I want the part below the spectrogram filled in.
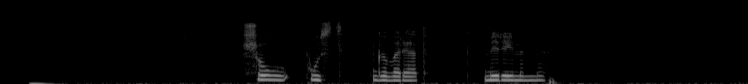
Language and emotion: Russian, neutral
